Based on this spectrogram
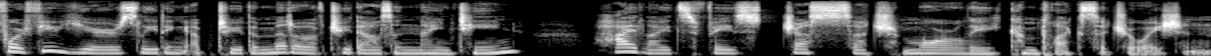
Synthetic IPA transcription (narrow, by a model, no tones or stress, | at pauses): fə˞ɨfjʉjɪɹzliɾɪ̃ŋʔʌ̰p̚tʰɨðɨmɪɾl̩ˠʌv̥tʰʉθaʊzə̃nnːãɪ̃ntʰĩn | haɪlaɪtsfeɪsd̥ʒ̥ʌstsʌt͡ʃmɔɹl̩ˠikʰm̩pʰl̥ɛ̰ksɪ̰t͡ʃṵḛɪʃɨ̰̃n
